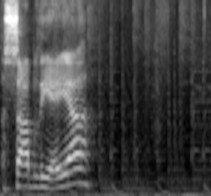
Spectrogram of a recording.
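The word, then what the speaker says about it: Sableye: Yeah, this is pronounced Sabliea. So not a lot of people pronounce Sabliea correctly.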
